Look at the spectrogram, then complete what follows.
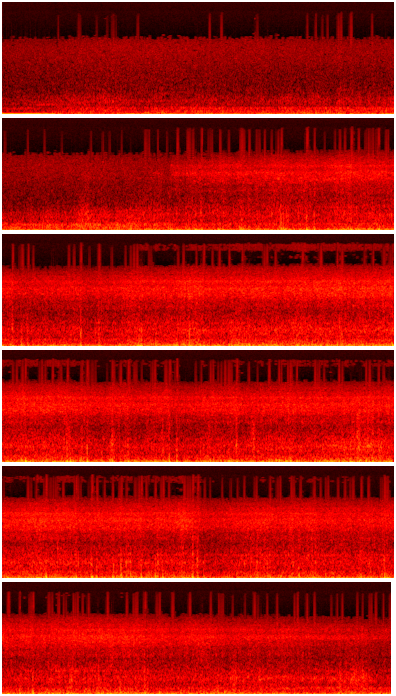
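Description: Car driving: steady low road rumble and tyre noise with wind on the microphone. It grows a little louder about seven seconds in, as a higher hiss joins.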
